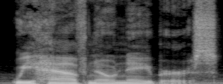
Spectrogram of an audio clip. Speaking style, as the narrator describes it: I grumbled

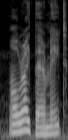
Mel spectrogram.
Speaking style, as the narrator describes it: one female slurred

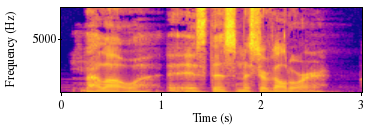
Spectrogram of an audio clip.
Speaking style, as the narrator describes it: I asked

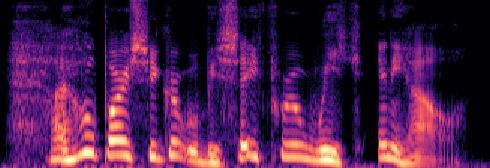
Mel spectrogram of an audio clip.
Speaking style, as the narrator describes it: said Madame, with a sigh and a smile

